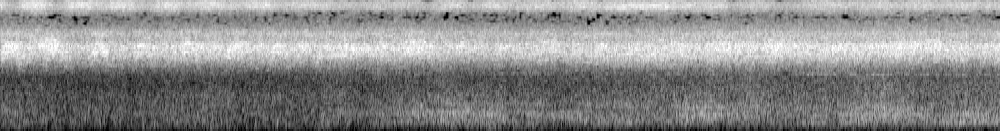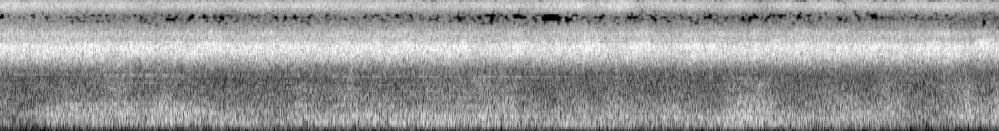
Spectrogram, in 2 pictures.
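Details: Cicadas singing along a summer forest trail in Seoul, Korea: a dense, unbroken high-pitched hiss that holds steady at one level for the full stretch, with no gaps and no other clear sounds.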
